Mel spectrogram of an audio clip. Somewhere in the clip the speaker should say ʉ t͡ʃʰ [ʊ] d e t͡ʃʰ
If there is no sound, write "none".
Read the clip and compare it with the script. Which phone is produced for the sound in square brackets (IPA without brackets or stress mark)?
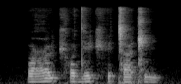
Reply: ɔ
